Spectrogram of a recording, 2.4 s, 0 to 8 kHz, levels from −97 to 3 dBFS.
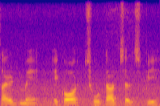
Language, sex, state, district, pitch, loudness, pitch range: Hindi, male, Arunachal Pradesh, Lower Dibang Valley, 125 Hz, -18 LUFS, 120-130 Hz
